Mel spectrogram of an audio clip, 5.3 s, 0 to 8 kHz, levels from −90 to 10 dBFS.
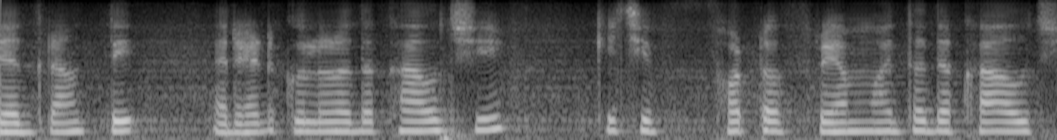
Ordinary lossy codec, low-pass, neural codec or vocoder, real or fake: none; none; codec, 16 kHz, 0.7 kbps, FocalCodec; fake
